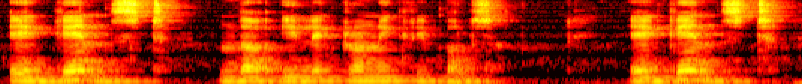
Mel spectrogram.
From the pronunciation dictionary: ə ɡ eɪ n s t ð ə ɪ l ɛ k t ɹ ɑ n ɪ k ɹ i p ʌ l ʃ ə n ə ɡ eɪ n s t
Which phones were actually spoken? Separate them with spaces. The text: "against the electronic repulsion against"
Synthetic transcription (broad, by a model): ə ɡ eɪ n s t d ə ɪ l ɛ k t ɹ ɑ n ɪ k ɹ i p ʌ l s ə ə ɡ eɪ n s t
